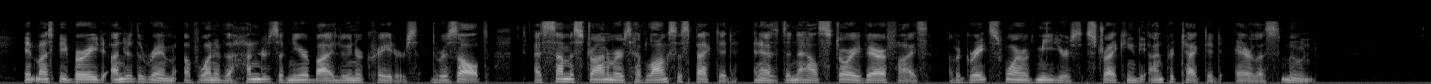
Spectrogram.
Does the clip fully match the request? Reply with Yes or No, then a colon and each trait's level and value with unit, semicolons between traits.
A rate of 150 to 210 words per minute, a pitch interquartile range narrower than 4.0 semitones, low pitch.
Yes: average, 170 wpm; average, 3.2 semitones; low, 100 Hz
